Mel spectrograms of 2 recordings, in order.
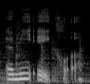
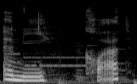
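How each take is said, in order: First: The name ends without any T sound. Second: The name ends with a clear T sound. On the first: The speaker calls it right. "You're not supposed to pronounce the T" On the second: The speaker calls it wrong. "that's not how you pronounce it"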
